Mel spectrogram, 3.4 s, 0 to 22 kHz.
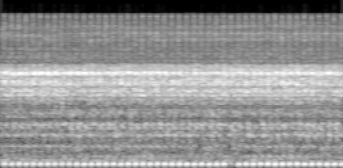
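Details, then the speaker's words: Yamaha Aerox 155 scooter, fully hot, after replacing the intake rocker arm, water pump bearings and seal: even, steady idle with no rattle or tick; the hot-engine rattle is gone. "halos abot na hanggang dito yung init so nawala na mga tropa yung tunog jolin niya rito"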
